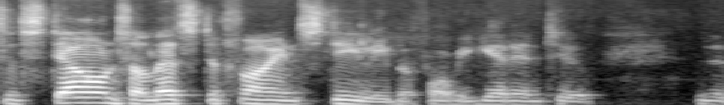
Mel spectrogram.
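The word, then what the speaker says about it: stela: s-t-e-l first word steely i know it looks like the name stella a woman's name but it's pronounced steely s-t-e-l-a steely of hammer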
